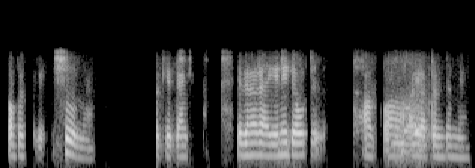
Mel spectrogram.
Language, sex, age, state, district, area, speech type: Tamil, female, 18-30, Tamil Nadu, Tiruvallur, urban, conversation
